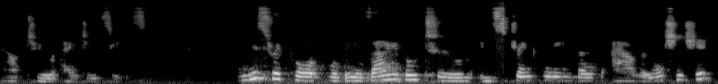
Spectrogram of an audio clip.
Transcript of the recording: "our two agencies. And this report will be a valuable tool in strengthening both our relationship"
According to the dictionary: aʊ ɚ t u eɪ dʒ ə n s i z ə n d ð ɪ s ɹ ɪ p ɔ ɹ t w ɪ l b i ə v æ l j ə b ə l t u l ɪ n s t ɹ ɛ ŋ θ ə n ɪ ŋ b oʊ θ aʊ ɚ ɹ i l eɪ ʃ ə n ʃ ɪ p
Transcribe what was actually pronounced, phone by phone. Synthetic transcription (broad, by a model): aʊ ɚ t u eɪ dʒ ə n s i z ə n ð ɪ s ɹ ɪ p ɔ ɹ t w ɪ l b i ə v æ l j ə b ə l t u l ɪ n s t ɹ ɛ ŋ θ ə n ɪ ŋ b oʊ θ aʊ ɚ ɹ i l eɪ ʃ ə n ʃ ɪ p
